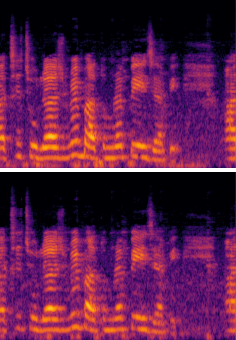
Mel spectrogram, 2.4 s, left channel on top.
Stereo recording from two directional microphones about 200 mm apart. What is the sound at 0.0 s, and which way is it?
A woman's voice, 35° left (ahead or behind).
